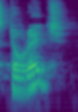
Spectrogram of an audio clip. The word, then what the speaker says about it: Storj: the description says right what is storage storage pronounced as storage is open source cloud storage platform basically it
